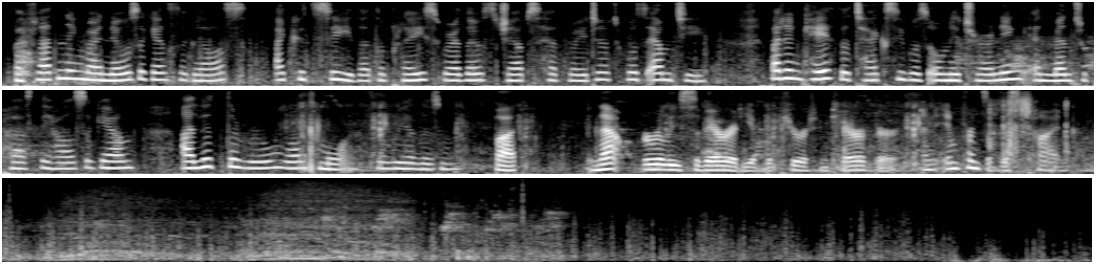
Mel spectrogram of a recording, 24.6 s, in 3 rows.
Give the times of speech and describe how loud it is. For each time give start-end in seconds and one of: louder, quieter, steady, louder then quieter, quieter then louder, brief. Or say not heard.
0.0-16.4 steady.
